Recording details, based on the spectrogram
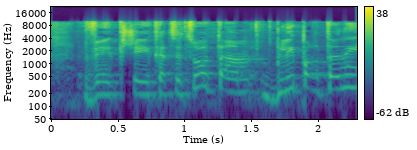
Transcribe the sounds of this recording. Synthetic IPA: vekʃejekat͡set͡suot̪amblipaʁt̪ani

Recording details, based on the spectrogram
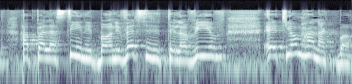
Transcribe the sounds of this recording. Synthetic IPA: t̪hapalest̪init̪̚beuniveʁsit̪it̪ːelavivʔet̪jomɦanakba

